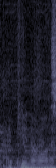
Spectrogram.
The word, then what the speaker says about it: Okinawa: Yakuza 3 set in Okinawa. That's how it's pronounced, right? – Yeah. Okinawa.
